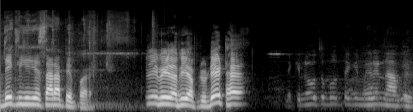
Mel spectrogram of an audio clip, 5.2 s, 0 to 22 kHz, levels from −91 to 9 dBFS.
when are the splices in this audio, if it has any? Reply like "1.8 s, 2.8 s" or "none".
1.9 s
